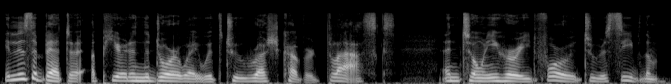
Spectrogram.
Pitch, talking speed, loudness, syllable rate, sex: 155 Hz, 150 wpm, -20 LUFS, 5.2 syllables/s, female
